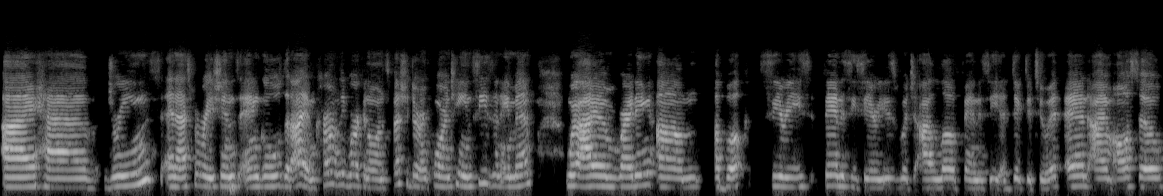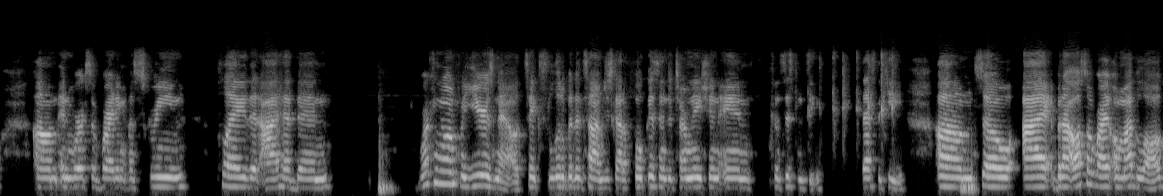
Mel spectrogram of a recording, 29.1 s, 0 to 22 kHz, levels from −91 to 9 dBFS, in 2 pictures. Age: 20-39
